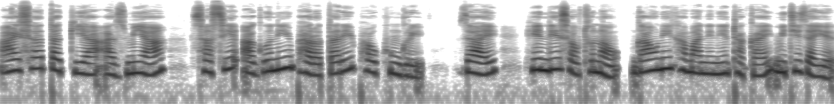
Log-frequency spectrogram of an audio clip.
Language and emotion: Bodo, neutral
